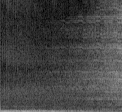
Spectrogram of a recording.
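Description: Deep cinematic rumble from an animated logo intro sting, slowly fading, with a rising hiss building toward the end.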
